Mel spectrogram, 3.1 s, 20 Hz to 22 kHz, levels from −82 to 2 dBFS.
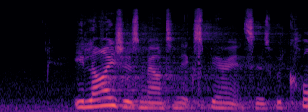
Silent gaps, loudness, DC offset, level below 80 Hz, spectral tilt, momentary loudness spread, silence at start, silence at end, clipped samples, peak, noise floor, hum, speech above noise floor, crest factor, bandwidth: none; -35 LUFS; under 0.1%; -62 dBFS; -3.5 dB/octave; 10 LU; 0 s; 0 s; under 0.1%; -20 dBFS; -58 dBFS; none; 23 dB; 16 dB; 16 kHz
